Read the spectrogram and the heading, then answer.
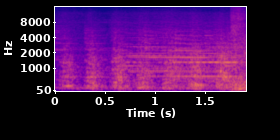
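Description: A steam train sound effect with loud, hissing bursts of steam and rhythmic chuffing, continuous for a couple of seconds, with no voices.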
